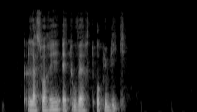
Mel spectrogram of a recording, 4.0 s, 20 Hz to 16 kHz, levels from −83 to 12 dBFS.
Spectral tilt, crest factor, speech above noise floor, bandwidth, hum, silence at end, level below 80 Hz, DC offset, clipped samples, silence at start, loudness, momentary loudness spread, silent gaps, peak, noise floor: -6.5 dB/octave; 20 dB; 56 dB; 11.5 kHz; none; 1.45 s; -48 dBFS; under 0.1%; under 0.1%; 0.5 s; -26 LUFS; 14 LU; none; -8 dBFS; -81 dBFS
